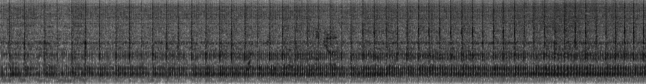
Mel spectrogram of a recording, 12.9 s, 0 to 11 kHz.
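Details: Suzuki TS400 Apache two-stroke after an earlier runaway, bolt fitted in the exhaust drain, baffle blown out: screams at steady high revs with a crisp buzz, never dropping to idle. Throttle cable found extended; they hope that was the cause.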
